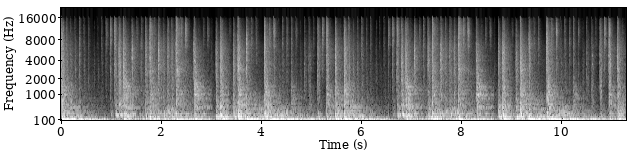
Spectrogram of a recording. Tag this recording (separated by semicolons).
170bpm; Hollywood; Cinematic; Drum; Percussion; Action; Movie; Film; Loop; Drums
